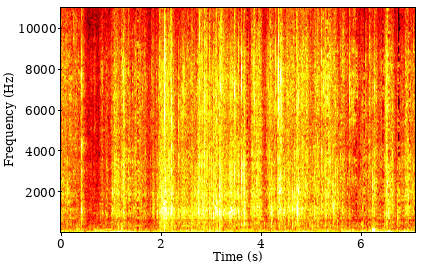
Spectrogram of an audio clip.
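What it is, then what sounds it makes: Kraft packing paper. Thin sheets of brown kraft packing paper are shifted, crinkled and lifted with fingertips. The result is a steady run of dry, bright crinkling and rustling with small crackles and no speech.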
